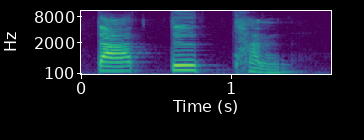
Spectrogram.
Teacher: The 받침 시옷 meet 히읗 and they merge into T sound. 따뜻한. 못 일어나겠어요.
